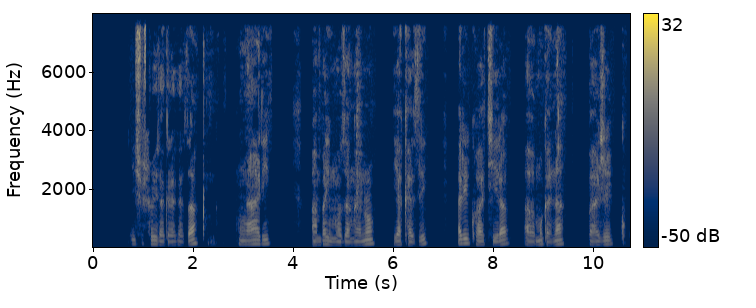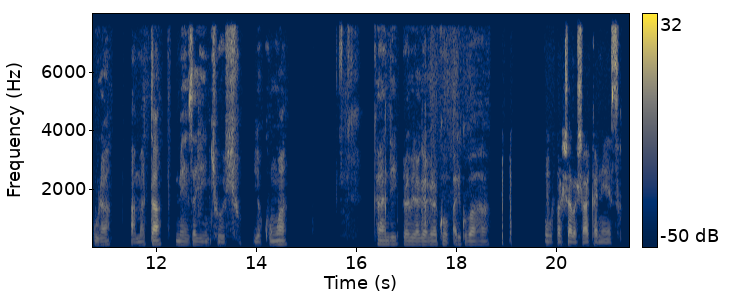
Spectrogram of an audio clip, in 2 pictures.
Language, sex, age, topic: Kinyarwanda, male, 25-35, finance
